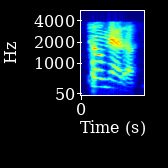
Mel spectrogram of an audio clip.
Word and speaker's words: Tonetta: How do you say your name? It's very unusual. Tonetta? – Tonetta, yes.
